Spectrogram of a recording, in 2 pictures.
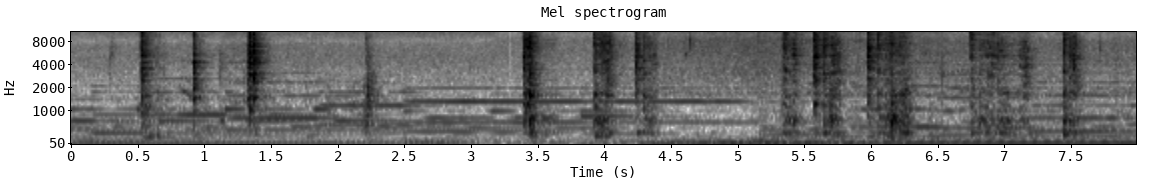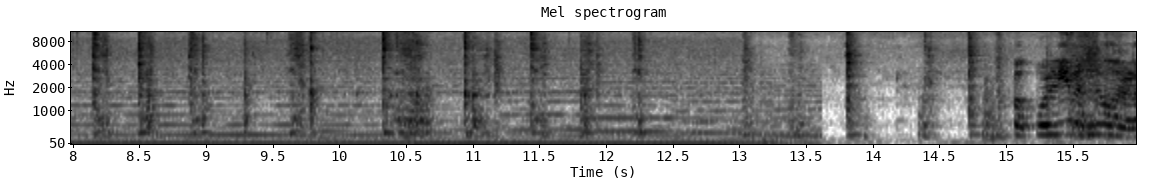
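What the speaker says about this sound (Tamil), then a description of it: "புளி வந்து ஓரளவு நல்லாவே வறுபட்டுச்சு" Tamarind being dry-fried in a pan for tomato thokku, with repeated crisp clicks of a metal spoon against the pan over a low sizzle and a steady background hum.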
